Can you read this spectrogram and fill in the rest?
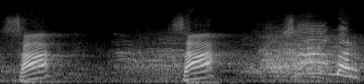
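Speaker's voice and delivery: sabar stretched, ending high; drawn-out sabar. Shown as a demonstration. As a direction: stammer into sabar, then lift it. Drawn-out teaching of patience. (sa- sa- sabar diucapkan terputus lalu tinggi)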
